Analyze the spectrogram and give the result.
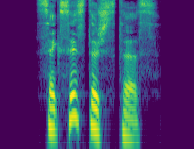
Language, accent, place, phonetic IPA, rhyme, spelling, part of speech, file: German, Germany, Berlin, [zɛˈksɪstɪʃstəs], -ɪstɪʃstəs, sexistischstes, adjective, De-sexistischstes.ogg
- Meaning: strong/mixed nominative/accusative neuter singular superlative degree of sexistisch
